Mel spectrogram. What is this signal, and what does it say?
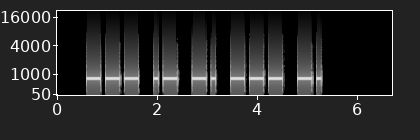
Morse code, heard as a keyed tone, about 13 wpm, 800 Hz. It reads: OANON
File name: LEZIONI / 3 MWRO / 3 MWRO 12wpm 1730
